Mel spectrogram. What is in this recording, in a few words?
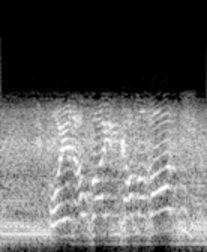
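German player friendly fire mood high, speech; War Thunder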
